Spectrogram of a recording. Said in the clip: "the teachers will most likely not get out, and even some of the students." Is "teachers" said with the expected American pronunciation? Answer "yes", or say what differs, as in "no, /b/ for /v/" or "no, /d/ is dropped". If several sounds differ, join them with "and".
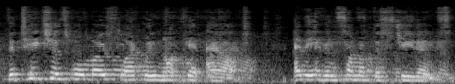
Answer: yes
